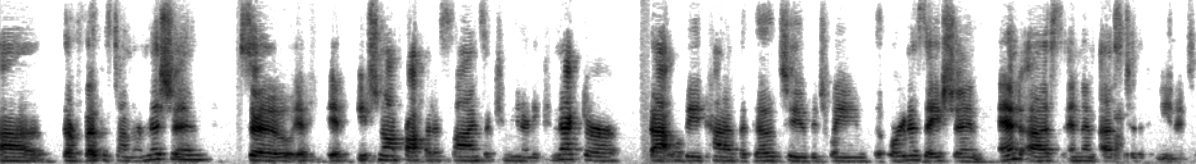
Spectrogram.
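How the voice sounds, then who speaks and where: A woman with a Kentucky accent speaks at medium pitch and a moderate pace, her bright, sharp tone touched with vocal fry and ordinary pitch variation. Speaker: nonprofit founder. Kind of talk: Q&A after pitch.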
